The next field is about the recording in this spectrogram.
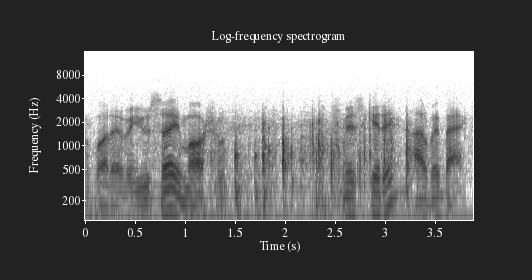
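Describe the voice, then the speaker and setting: A sly gray-haired gambler in a classic radio western. He talks low, smooth and courteous, never ruffled. Clear hiss runs under the old broadcast. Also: expressive, unhurried. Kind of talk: 1950s radio drama acting.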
